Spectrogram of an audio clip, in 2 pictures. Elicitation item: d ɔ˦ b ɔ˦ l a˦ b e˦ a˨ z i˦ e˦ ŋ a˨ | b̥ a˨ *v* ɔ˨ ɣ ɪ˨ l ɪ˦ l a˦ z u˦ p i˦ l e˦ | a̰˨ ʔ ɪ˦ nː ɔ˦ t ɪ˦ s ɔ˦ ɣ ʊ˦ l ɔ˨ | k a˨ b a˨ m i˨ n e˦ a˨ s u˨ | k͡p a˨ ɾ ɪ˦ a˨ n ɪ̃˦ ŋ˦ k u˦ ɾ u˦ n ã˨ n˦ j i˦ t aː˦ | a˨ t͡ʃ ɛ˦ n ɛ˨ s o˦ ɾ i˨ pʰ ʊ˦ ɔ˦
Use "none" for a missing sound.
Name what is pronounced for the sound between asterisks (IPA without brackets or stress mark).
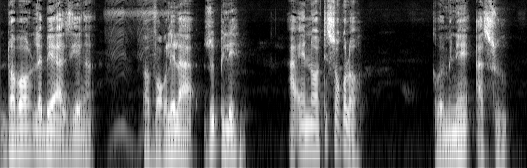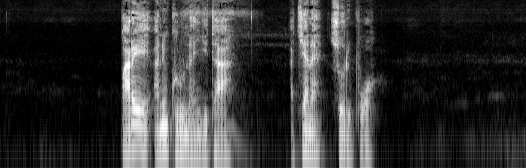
v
